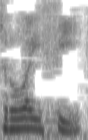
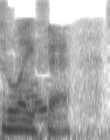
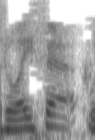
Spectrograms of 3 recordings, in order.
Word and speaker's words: Ruwaifa: Yeah, there is Ruwaifa actually, but the pronunciation of Ruwaifa, the Ayn, some of the people who are not speaking Arabic, they don't pronounce the Ayn, so they pronounce Ruwaifi, while it's Ruwaifa. So the proper is Ruwaifa, which is a good name, and it refers to a person from noble family.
